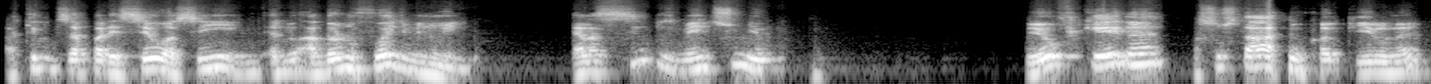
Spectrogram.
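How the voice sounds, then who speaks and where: A man's voice: a little high, expressive, measured pace. A middle-aged man from Mato Grosso telling a personal spiritual story with feeling, repeating words for emphasis. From Mato Grosso, Brazil. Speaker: guest on a spirituality live stream.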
